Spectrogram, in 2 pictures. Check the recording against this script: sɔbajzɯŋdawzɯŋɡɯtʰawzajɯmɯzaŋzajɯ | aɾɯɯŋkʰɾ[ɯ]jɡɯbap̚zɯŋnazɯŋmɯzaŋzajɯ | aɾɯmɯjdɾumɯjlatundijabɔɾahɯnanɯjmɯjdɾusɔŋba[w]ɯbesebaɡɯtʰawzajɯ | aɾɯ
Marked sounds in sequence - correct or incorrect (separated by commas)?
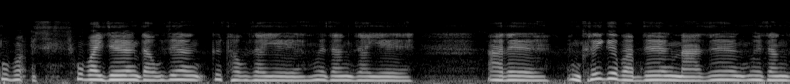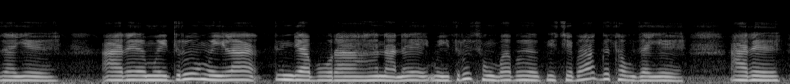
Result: correct, incorrect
